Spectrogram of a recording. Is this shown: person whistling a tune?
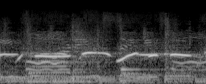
yes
